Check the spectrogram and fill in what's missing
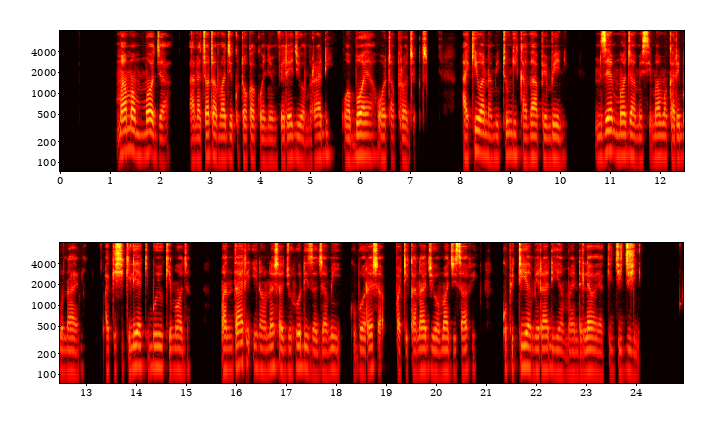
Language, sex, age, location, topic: Swahili, male, 18-24, Wajir, health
